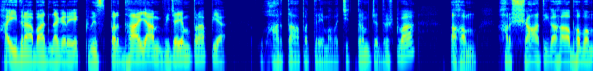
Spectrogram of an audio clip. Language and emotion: Sanskrit, happy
